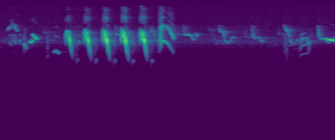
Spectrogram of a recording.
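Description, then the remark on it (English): A small grey nightingale perched on a bough sings a quick series of five bright, down-slurred whistled notes, followed by softer scattered chirps and twitters, clear with no other sounds. “she added, pointing to a little grey bird who was perched on a bough.”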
